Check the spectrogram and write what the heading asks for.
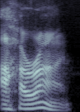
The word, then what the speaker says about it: Aharon: You'll see it pronounced just the way that you hear it's being pronounced. Instead of Aaron, Aharon.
